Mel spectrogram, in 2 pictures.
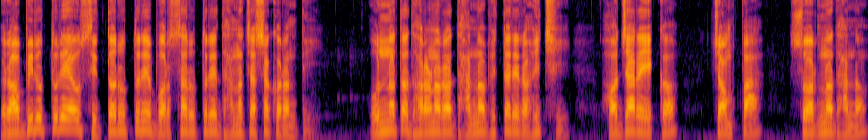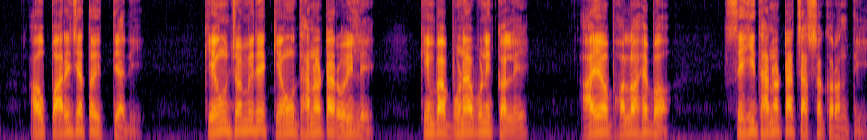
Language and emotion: Odia, neutral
